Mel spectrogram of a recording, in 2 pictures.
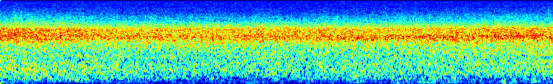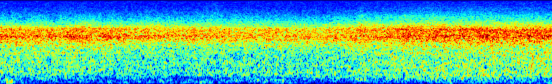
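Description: Surf on a sandy beach: a steady hiss of small waves breaking and washing up the sand, swelling a little near the end.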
